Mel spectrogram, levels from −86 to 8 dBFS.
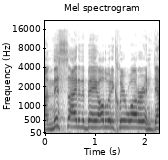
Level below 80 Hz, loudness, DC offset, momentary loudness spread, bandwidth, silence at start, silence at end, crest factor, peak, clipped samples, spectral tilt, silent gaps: -60 dBFS; -22 LUFS; under 0.1%; 4 LU; 15.5 kHz; 0 s; 0 s; 14 dB; -8 dBFS; under 0.1%; -4.5 dB/octave; none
